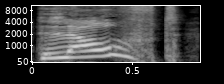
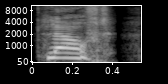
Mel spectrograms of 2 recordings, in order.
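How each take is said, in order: First: High, drawn-out desperate yell; bellowed command. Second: High, loud, short burst of warning; gasped urgent cry. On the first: Mother screaming at her child to flee, bellowed command. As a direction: yell it long and loud, pitch climbing. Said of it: "brüllte Mama". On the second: Mother urging her child to flee, gasped cry. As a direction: pant out a short, loud command. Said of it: "keuchte meine Mutter". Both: A narrator's reading.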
